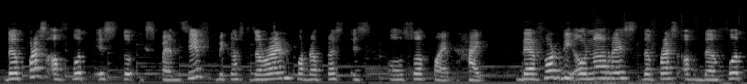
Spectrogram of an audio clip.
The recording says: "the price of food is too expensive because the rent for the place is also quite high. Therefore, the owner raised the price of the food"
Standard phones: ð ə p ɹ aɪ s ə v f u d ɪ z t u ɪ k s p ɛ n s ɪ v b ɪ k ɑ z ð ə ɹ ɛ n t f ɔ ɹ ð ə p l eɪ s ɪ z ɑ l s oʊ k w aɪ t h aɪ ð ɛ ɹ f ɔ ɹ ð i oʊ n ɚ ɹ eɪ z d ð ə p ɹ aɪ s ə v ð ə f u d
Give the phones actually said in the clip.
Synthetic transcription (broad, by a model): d ə p ɹ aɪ s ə f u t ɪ s t u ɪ k s p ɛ n s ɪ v b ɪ k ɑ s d ə ɹ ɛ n f ɔ ɹ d ə p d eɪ s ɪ s ɑ l s oʊ k w aɪ t h aɪ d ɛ ɹ f ɔ ɹ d i oʊ n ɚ ɹ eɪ s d ə p ɹ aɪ s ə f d ə f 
